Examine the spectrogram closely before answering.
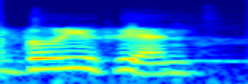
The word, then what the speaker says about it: Belizean: That's probably not how you say it. Belizean. Belize is a city, Belizean. Right? It's Belizean? It sounds made up. I feel like I made that up. Yeah, Belizean. No, you got it.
